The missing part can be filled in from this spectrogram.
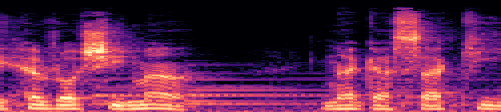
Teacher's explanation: In Japan, when you hear people talk, they would say Hiroshima, Nagasaki, because the whole thing's, every syllable is equally stressed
